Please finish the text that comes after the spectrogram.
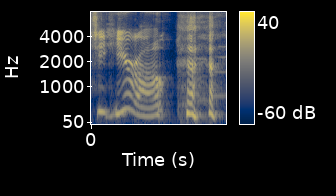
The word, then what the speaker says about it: Chihiro: say no what I will say is it's pronounced Chihiro Chihiro I was watching it with the subtitle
